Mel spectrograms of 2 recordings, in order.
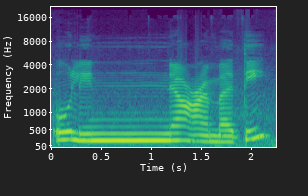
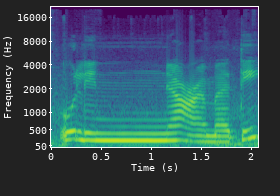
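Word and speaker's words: أولي النعمة: اولی النعمتی، نون کا غنہ ادا کرنا ہے، عین کے تلفظ کا دھیان رکھنا ہے. اگر آپ اولی النعمتی پڑھتے ہیں تو غلط پڑھتے ہیں. اولی النعمتی، عین نکالنے کی پریکٹس کریں، بار بار کریں.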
